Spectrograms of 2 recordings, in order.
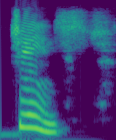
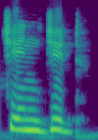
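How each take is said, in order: First: The ending is a short 'd' sound. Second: The ending is an extra 'id' syllable. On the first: The speaker calls it right. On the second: The speaker calls it wrong.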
